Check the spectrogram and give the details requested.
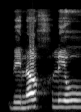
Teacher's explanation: তানবিনের পরে ঈদগামে বা গুন্নার হরফ ওয়াও আসছে, গুন্না সহ মিলিয়ে পড়তে হবে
